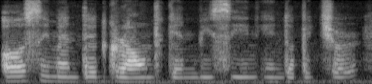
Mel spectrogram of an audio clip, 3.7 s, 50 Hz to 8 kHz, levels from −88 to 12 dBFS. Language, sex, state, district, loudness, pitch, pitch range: English, male, Assam, Kamrup Metropolitan, -16 LUFS, 155 Hz, 150-160 Hz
